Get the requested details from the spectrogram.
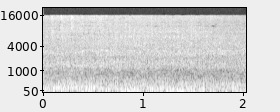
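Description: A car drives by on a wet road.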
